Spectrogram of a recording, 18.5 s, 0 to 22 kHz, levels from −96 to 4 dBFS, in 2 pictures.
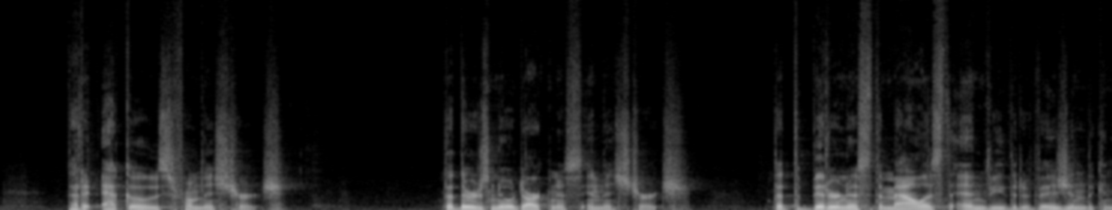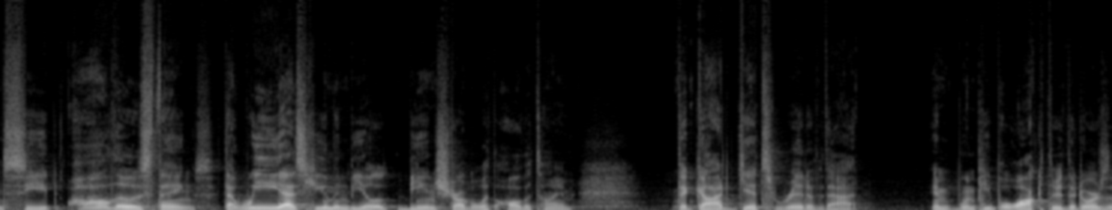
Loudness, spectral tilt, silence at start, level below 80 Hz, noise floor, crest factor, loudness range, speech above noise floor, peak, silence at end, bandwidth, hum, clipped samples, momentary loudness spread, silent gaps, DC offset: -28 LUFS; -7 dB/octave; 0.55 s; -58 dBFS; -73 dBFS; 20 dB; 7 LU; 46 dB; -8 dBFS; 0 s; 16.5 kHz; none; under 0.1%; 15 LU; none; under 0.1%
